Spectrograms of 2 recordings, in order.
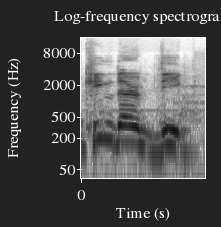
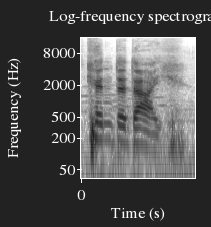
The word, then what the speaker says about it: Kinderdijk: It's Kinderdijk. Thank you. Like again, I couldn't pronounce it for saving my life. I got it because there's a footballer you pronounce his last name, Virgil van Dijk.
